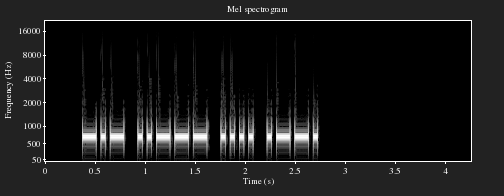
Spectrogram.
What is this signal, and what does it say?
Morse code, heard as a keyed tone, about 26 wpm, 700 Hz. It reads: K2HP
